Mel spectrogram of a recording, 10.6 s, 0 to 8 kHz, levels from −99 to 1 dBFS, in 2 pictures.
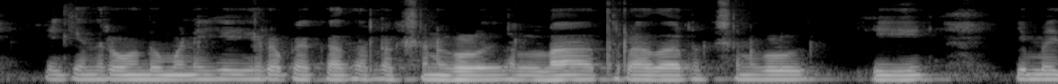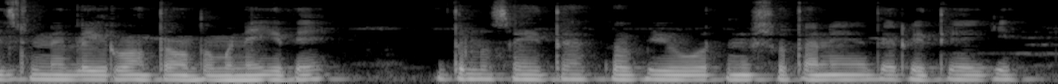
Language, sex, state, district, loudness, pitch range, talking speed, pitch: Kannada, male, Karnataka, Bellary, -37 LUFS, 115-120 Hz, 120 wpm, 115 Hz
